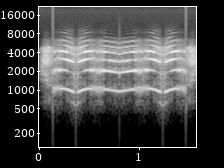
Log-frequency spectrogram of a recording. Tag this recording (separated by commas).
Screaming, Human voice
